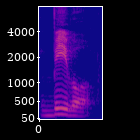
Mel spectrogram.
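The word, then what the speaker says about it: vivo: verb to live beir notice that it's spelled with a V but we don't say VI in Spanish we pronounce Vis like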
